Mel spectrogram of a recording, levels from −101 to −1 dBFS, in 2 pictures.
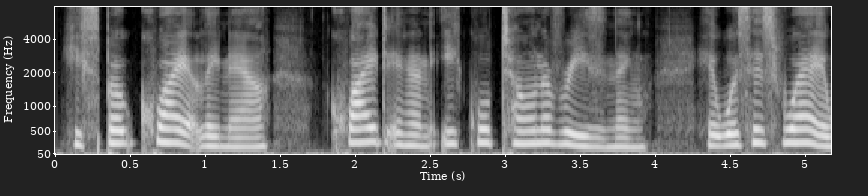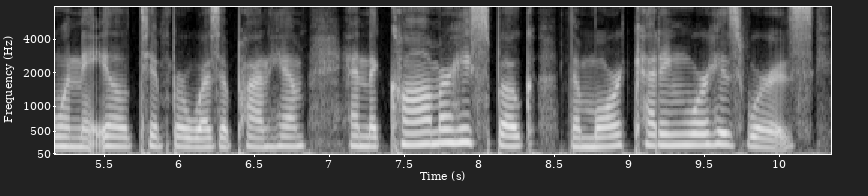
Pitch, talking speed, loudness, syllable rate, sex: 215 Hz, 190 wpm, -17 LUFS, 5.1 syllables/s, female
